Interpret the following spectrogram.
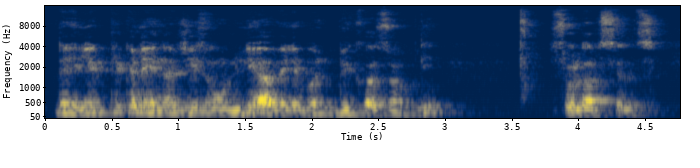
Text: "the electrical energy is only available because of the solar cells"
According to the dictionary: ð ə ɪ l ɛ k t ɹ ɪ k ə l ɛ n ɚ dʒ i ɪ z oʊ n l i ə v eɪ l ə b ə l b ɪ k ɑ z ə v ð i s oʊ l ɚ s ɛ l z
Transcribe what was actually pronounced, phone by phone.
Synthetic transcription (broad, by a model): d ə ɪ l ɛ k t ɹ ɪ k ə l ɛ n ɚ dʒ i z oʊ n l i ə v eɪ l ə b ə l b ɪ k ɑ z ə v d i s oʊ l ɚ s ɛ l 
